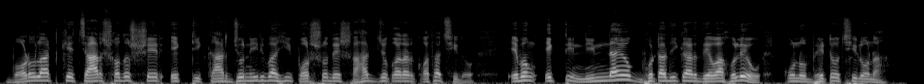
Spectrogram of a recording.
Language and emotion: Bengali, neutral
